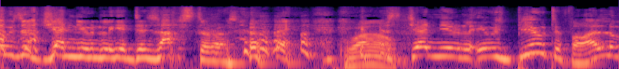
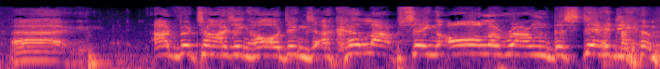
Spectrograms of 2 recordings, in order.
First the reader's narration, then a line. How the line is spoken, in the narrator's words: the excitement at them scoring in the final minute to go 4-3 up and just him shouting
